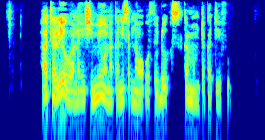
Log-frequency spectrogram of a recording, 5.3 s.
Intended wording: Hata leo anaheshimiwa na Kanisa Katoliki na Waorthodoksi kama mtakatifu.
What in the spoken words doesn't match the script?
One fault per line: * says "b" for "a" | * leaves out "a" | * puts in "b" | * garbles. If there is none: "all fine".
* leaves out "Katoliki"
